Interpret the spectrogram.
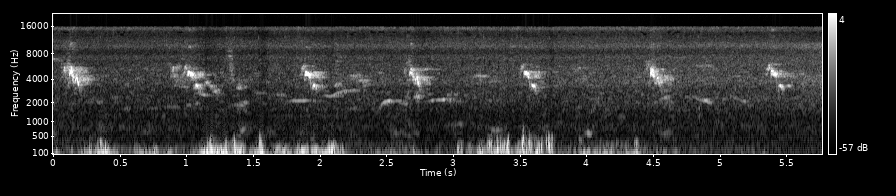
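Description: A bird repeating short high chirps about once a second, over irregular low rumbling bursts that die away after about four seconds.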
